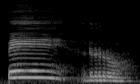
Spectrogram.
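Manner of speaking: "pero" slowly, split before a trilled "rro"; rolled r. Shown as a demonstration. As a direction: hold "pe", then roll into "rro" for "pero". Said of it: "굴리는 발음인데".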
